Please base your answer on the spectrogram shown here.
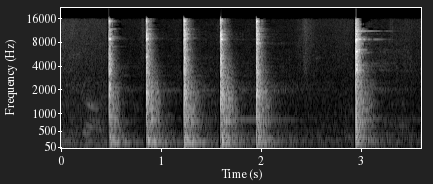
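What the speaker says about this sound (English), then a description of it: "Dust cap removal tool, hammer." A hammer strikes a dust cap removal tool on an Alko drum six times, close and loud, sharp metallic blows at a steady pace with a short pause before the last strike.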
